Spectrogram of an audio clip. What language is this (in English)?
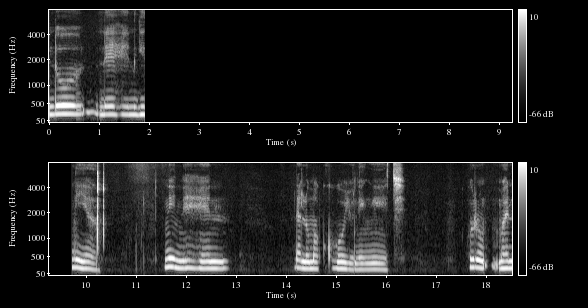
Luo (Kenya and Tanzania)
